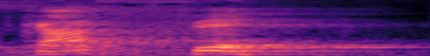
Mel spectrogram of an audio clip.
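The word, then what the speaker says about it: café: you know these words it's wrong the stress is in the last silhouettes cafe okay as it is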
